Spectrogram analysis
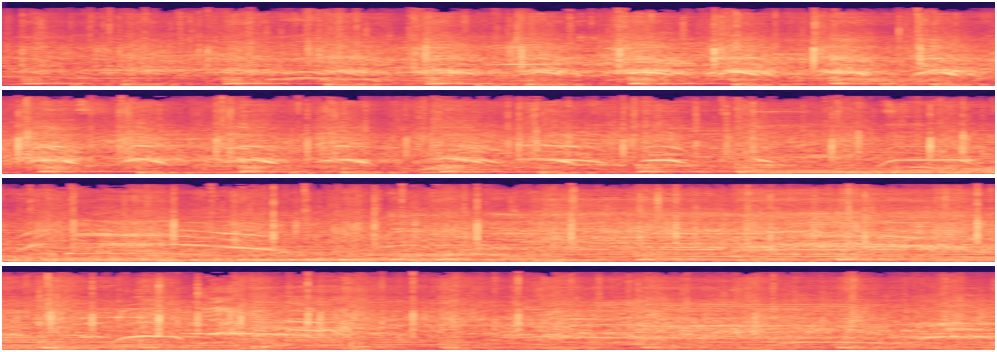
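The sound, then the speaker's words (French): A stadium crowd of supporters chants together in rhythmic waves with players who come before the CGT stand, the players chanting and the crowd answering, while scattered applause and cheers rise around them, a dense, loud wall of many voices from start to finish. “ils viennent devant la tribune CGT pour chanter, pour communier avec le public, avec leurs supporters. Ils chantent et on leur répond.”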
